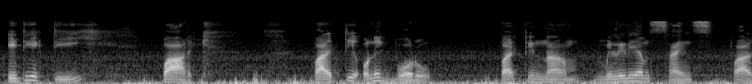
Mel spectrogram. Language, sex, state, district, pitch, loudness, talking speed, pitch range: Bengali, male, West Bengal, North 24 Parganas, 110 Hz, -21 LUFS, 125 wpm, 100-120 Hz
